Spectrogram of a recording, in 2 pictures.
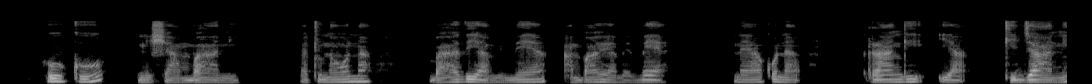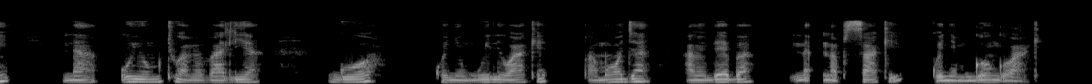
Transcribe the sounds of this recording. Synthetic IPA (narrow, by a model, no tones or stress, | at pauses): huku | niʃambani | natunaɔna | ɓaːðijamɛmɛaa̰mbajɔamɛmɛa | najakɔna | ɾaŋɡija | kiʄani | na | hujum̩tuamɛvalia | ŋɡuɔ | kwɛɲɛmwiliwakʰɛ | pamɔʄa | amɛɓɛɓa | napu̥saki | kwɛɲɛm̩ɠɔŋɡɔwa̰kɛ̥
